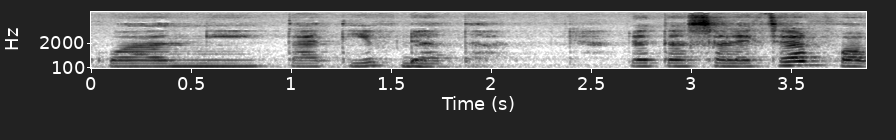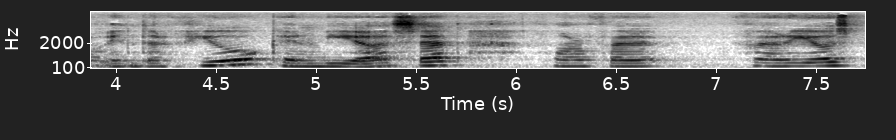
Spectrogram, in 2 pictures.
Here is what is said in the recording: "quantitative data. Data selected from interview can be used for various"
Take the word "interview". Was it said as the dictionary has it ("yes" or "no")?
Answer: no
